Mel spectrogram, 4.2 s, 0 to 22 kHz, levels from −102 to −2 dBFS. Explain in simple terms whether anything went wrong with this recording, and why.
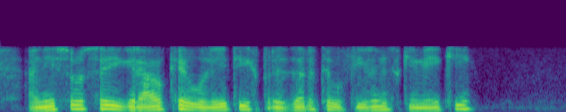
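Tandem speech coding runs through the whole clip. The speech was squeezed by one phone-network speech coder, unpacked, then squeezed again by a second one further along the route. Each coder throws away detail it judges unimportant, and the second works on sound the first had already roughened. The result is speech that sounds gritty, dull and wobbly, with nothing above about 3.8 kHz, worse than a single coder would leave it.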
